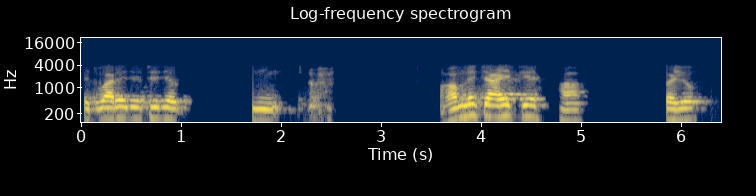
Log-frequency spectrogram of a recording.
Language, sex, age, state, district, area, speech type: Maithili, male, 30-45, Bihar, Darbhanga, urban, conversation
